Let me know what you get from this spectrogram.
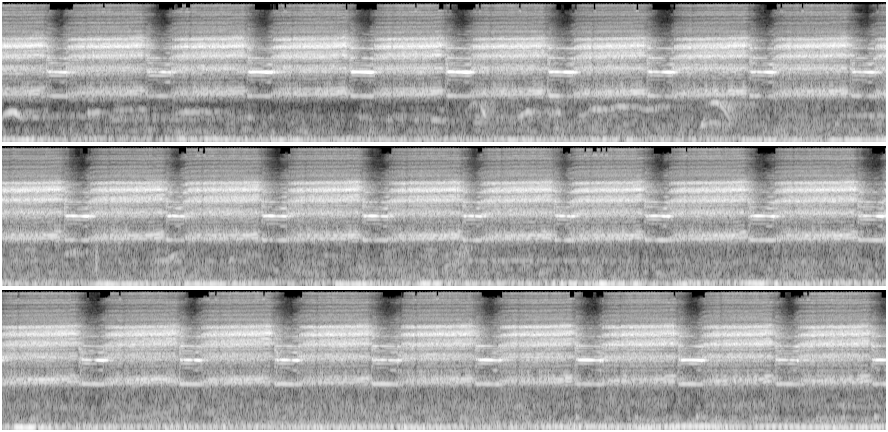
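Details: Cicada in full song on a late afternoon deep in the countryside: a continuous metallic, whining buzz throbbing in quick regular pulses for twenty seconds, with faint distant low sounds underneath.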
